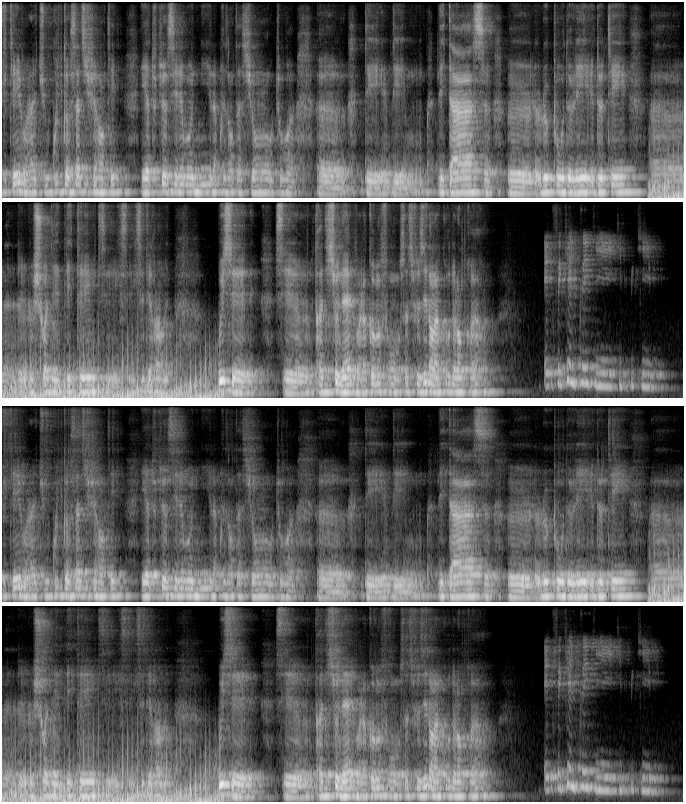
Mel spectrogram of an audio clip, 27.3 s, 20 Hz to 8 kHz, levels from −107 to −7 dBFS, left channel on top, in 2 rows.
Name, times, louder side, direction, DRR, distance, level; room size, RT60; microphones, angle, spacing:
voice 1, 0.0-17.4 18.0-23.4, equal, 55° left, 9 dB, 3.6 m, -30 dB
sound 1, 12.9-18.0, equal, 40° right, 3.8 m, -32 dB
voice 2, 24.5-26.7, equal, 10° left, 4 dB, 3.7 m, -39 dB
30.0 x 28.0 x 6.6 m, 0.70 s
head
